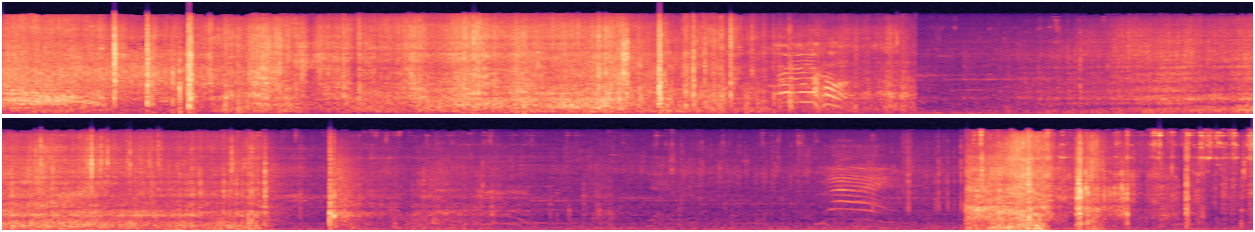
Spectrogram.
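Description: Skateboard wheels roll and rumble over rough ground.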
